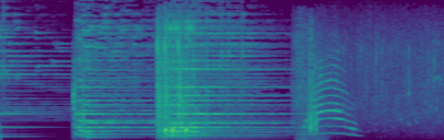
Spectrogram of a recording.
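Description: A bright game chime rings out as a task is completed.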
